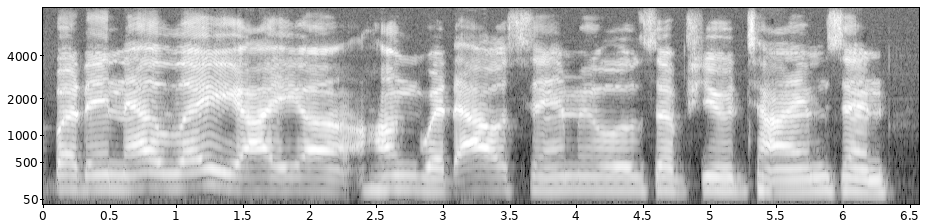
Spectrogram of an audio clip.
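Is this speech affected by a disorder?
Yes: ALS; slightly slurred, has to slow down.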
